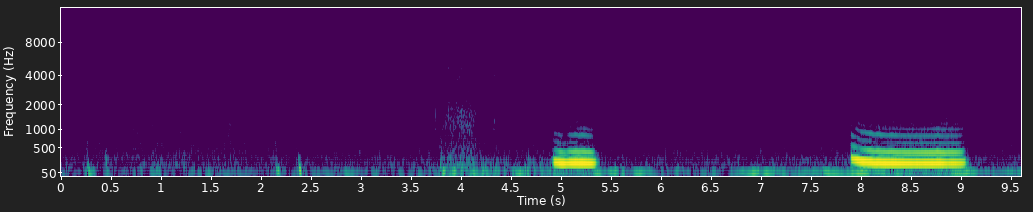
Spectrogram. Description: My cat is snoring quite loud while she sleeps. She is sleeping in a ball shape and her breathing is causing a loud snore.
